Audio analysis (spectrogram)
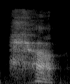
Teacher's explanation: So it's not the equivalent of our English H as in hello or hi. It's a much sharper sound with the throat constricting and the air rushing out much quicker.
